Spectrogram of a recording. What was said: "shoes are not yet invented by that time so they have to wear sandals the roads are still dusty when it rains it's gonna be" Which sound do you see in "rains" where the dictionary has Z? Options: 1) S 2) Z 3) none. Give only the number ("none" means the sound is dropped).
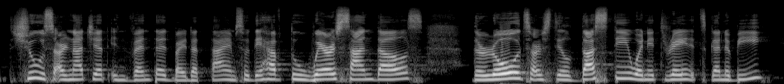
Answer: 3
